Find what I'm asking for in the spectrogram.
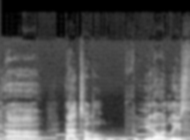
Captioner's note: device beeping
